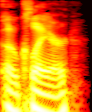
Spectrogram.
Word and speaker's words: Eau Claire: I was also thinking about how I had no idea the name of that town was pronounced Eau Claire. Whenever I would see it, I would be like, oh, it's... – Ew, Claire. – Eau Claire. Yeah. I had no idea how to say it. – Disgusting. – Or like Eau Claire.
